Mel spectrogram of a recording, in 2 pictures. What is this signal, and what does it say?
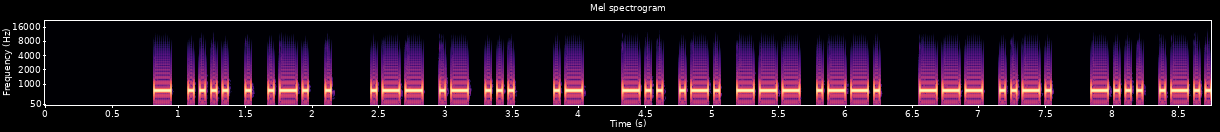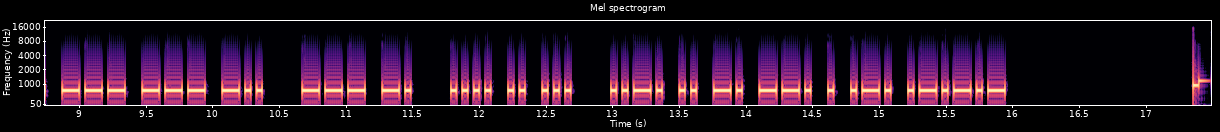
Morse code, heard as a keyed tone, about 28 wpm, 700 Hz. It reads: THERE WAS A DROP OF BLOOD ON HIS FINGER.
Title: Sentences from Top 1600 Words 28wpm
